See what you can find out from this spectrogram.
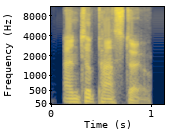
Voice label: "antipasto", British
